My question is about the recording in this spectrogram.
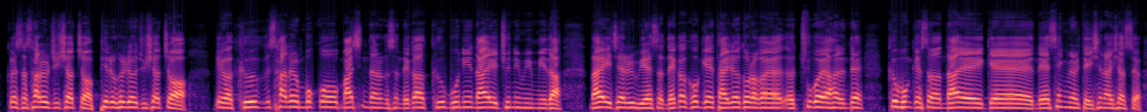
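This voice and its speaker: A middle-aged senior pastor preaches at a rapid clip in a high, bright register. He tells stories with animated flair, slipping into quoted voices and sudden shouts. His voice comes through a close church microphone with a dry sound. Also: smooth, no room sound. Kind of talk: lively sermon. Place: church sanctuary.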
